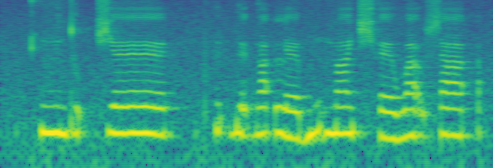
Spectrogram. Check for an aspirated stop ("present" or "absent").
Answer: present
